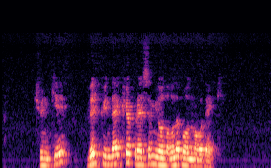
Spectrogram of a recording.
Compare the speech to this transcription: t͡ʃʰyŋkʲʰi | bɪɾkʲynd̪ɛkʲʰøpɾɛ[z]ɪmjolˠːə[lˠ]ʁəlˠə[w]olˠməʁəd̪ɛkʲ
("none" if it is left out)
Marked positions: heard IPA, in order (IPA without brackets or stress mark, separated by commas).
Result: s, none, b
